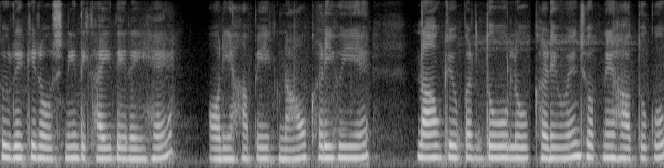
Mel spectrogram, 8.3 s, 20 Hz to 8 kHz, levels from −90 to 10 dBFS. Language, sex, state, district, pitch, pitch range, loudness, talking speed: Hindi, female, Maharashtra, Chandrapur, 205 Hz, 195-210 Hz, -16 LUFS, 200 wpm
